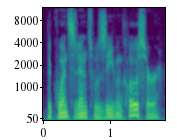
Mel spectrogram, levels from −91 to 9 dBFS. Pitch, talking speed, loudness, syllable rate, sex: 105 Hz, 165 wpm, -15 LUFS, 6.0 syllables/s, male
